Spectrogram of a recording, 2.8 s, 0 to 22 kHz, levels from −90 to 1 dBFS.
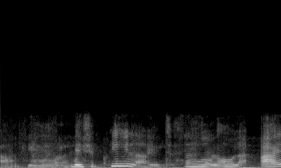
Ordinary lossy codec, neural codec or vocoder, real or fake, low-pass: Opus, 24 kbps; codec, 24 kHz, 1.5 kbps, HILCodec; fake; 7.2 kHz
